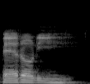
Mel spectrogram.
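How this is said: It is said with an American accent. "미국 사람들은"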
